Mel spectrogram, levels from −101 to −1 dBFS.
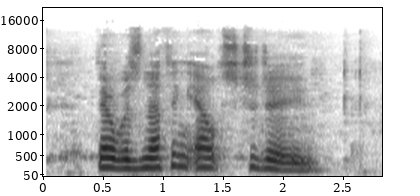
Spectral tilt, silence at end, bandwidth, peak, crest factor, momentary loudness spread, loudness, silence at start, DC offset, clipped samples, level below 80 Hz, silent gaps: -4.5 dB/octave; 0.5 s; 13.5 kHz; -6 dBFS; 16 dB; 10 LU; -22 LUFS; 0.2 s; under 0.1%; under 0.1%; -66 dBFS; none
